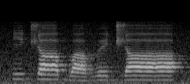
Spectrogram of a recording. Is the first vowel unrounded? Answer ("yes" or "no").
yes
